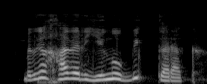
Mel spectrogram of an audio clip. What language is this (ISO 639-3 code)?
bak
